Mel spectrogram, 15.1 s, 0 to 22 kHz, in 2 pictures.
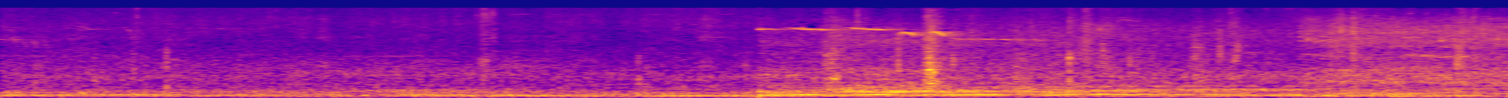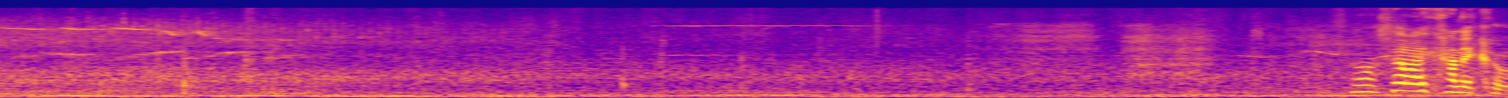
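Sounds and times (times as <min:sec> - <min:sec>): distant traffic rumble: 0:00.0 - 0:15.0
footsteps on gravel: 0:02.4 - 0:12.6
small bird chirping: 0:06.4 - 0:09.7.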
